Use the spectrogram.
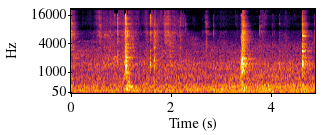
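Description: A spoon clinks and scrapes against a metal pot while chili powder from Byadgi chillies is mixed into raw mango pickle, giving a few sharp, separated metallic taps over a quiet background.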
